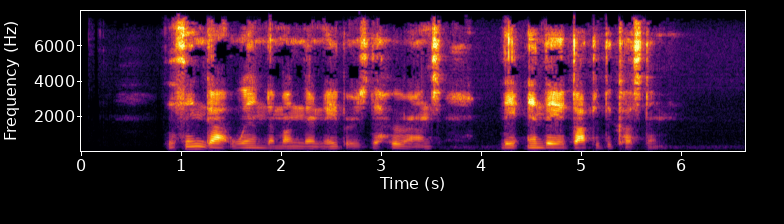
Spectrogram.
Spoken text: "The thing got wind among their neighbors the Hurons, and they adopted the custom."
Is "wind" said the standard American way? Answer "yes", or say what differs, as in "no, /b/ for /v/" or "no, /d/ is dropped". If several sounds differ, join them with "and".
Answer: yes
